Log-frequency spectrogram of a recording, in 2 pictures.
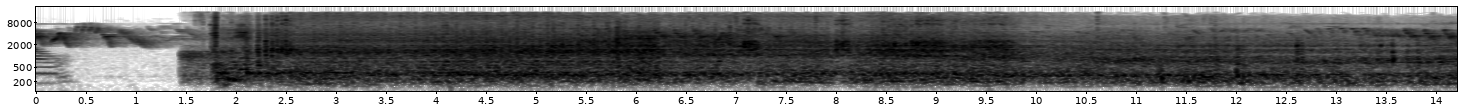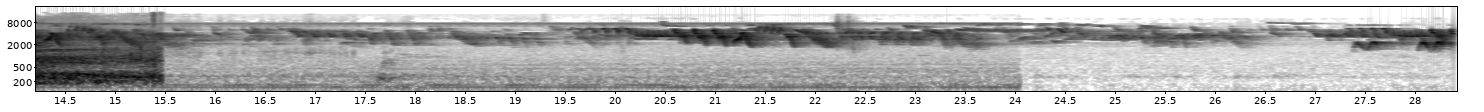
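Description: Tractor engine sound starting about two seconds in and running loudly, dropping to a quieter steady hum about halfway and cutting off a few seconds before the end. Birds chirp in the background through the quieter part.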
